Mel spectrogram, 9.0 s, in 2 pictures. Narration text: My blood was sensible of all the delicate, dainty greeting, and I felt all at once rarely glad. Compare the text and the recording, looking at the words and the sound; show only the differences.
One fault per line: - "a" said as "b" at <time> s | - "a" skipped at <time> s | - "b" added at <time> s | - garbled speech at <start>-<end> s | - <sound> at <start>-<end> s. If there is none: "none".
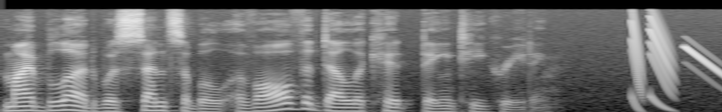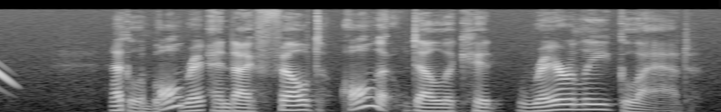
- chirp at 3.9-4.6 s
- garbled speech at 5.2-5.8 s
- "once" said as "delicate" at 7.0 s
